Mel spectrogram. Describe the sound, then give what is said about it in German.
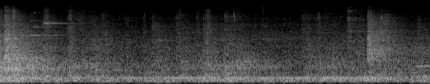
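A large gate closes in an entrance hall, heard as a faint, long scraping and rolling slide with a sharper knock near the end. “da schließt sich schon, Sie hören es, liebe Zuhörerinnen und Zuhörer, das große Tor.”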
